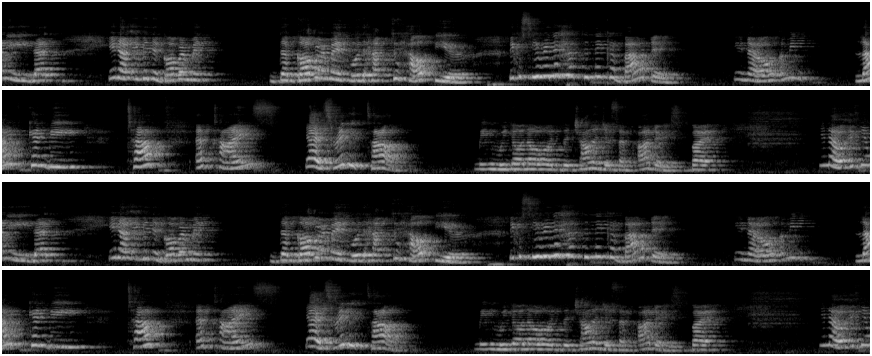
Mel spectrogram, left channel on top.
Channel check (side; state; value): both; normal; correlation 0.83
